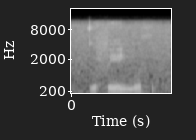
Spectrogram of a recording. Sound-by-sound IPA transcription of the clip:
tʷ ə f e ɲ ʊ θ

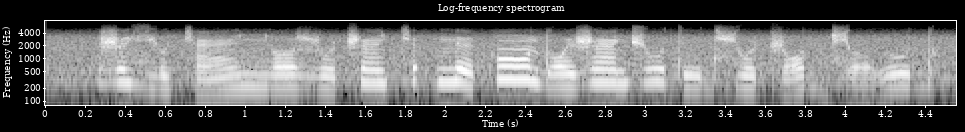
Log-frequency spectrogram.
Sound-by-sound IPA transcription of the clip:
ʐ ɪ˥ zʲ ɔ˧ c æ̃ː˩˥ e̯ ɲ ʌː˧ ɮ ʊ˧ ʈ͡ʂ ɛ̃˥ c | n ɛ˥˩ k ɔ̃ː˥ d ɔ˧ e̯ ʐ æ̃˥ d͡ʒ ʊː˥ t ɪː˧ d ɕ ʊː˧ ʈ͡ʂ ɔ˩˥ d d͡ʑ ʌː˩ ð ʊ˥ d

